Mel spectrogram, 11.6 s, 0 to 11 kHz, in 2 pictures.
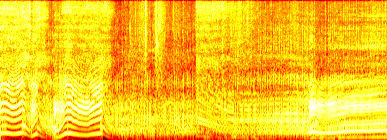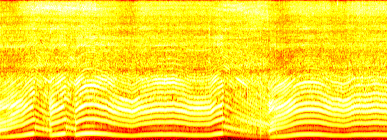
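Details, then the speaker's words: Cheap Amazon top-handle chainsaw, new and not yet broken in, on 40:1 two-stroke mix, cutting branches with a loose chain: revs rise and sag unevenly, pitch wavering under load; bogging, sluggish, probably needs more tuning. "Well, that seems to help. This thing was being real doggish. It's probably going to need to be tuned on a little more."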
